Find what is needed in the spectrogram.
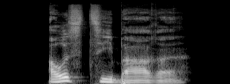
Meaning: inflection of ausziehbar: 1. strong/mixed nominative/accusative feminine singular 2. strong nominative/accusative plural 3. weak nominative all-gender singular
- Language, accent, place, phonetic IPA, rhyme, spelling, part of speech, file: German, Germany, Berlin, [ˈaʊ̯sˌt͡siːbaːʁə], -aʊ̯st͡siːbaːʁə, ausziehbare, adjective, De-ausziehbare.ogg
